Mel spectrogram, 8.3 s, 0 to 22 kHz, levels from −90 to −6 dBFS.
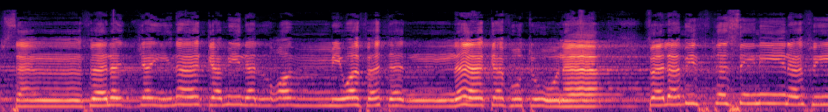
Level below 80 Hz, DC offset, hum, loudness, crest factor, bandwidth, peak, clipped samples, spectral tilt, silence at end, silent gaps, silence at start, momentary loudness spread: -50 dBFS; under 0.1%; none; -22 LUFS; 18 dB; 15 kHz; -6 dBFS; under 0.1%; -3.5 dB/octave; 0 s; none; 0 s; 9 LU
